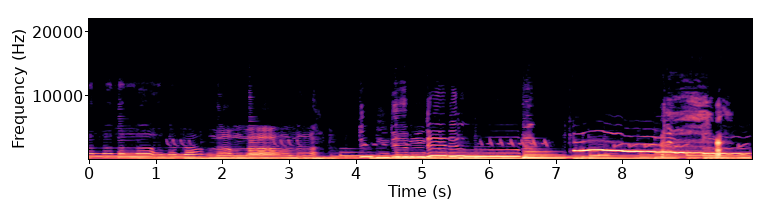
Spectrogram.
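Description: A woman sings very high, piercing sustained notes with quivering vibrato in the whistle register, loud and close, over a full instrumental backing that keeps playing throughout.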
